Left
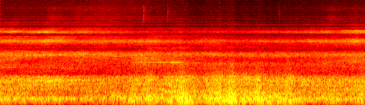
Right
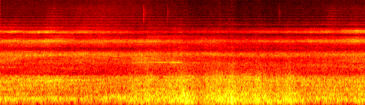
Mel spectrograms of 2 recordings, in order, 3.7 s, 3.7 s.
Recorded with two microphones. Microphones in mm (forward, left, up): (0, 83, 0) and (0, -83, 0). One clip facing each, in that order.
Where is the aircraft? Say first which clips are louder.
Even; centre (ahead or behind).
